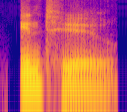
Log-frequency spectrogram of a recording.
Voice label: "into", American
